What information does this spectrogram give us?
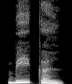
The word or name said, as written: ಬೀಕಲ್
